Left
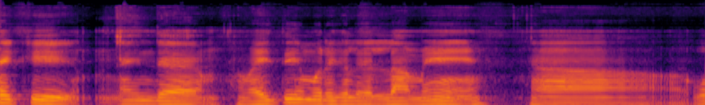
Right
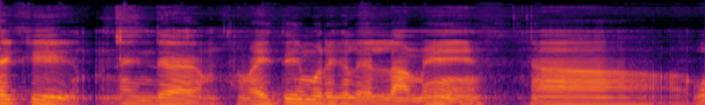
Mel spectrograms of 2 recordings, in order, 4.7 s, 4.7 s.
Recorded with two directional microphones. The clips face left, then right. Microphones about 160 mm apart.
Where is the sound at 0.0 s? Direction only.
20° left (ahead or behind).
